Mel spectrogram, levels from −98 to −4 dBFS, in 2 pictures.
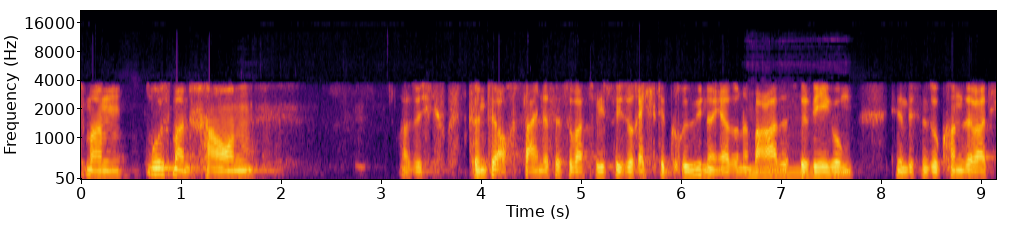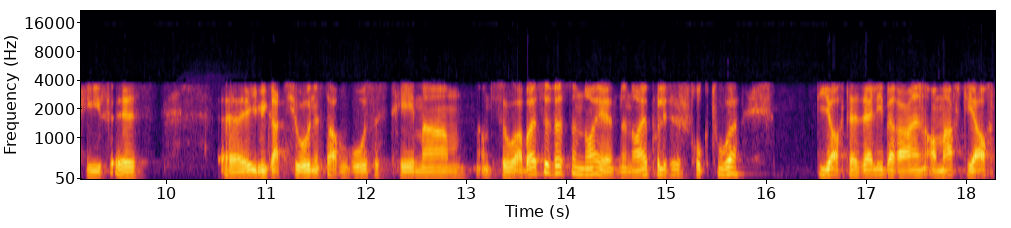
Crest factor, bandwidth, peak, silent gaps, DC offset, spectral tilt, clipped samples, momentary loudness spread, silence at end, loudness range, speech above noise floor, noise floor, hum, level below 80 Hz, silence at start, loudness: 16 dB; 3.9 kHz; -2 dBFS; none; under 0.1%; -9 dB/octave; under 0.1%; 10 LU; 0 s; 4 LU; 43 dB; -60 dBFS; none; -56 dBFS; 0 s; -17 LUFS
